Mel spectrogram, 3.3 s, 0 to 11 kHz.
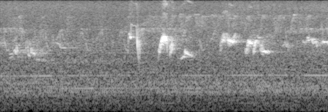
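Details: Red-whiskered bulbul decoy singing to lure wild bulbuls during trapping at Chùa Hương, 24 March: short warbled, slurred whistle notes in bright scattered bursts over a quiet background hum.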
